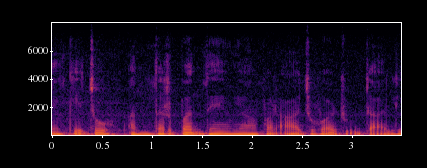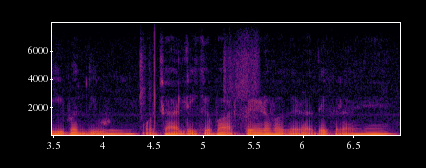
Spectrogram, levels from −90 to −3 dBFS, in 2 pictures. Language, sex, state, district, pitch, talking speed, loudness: Hindi, male, Bihar, Jamui, 125 Hz, 205 wpm, -35 LUFS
